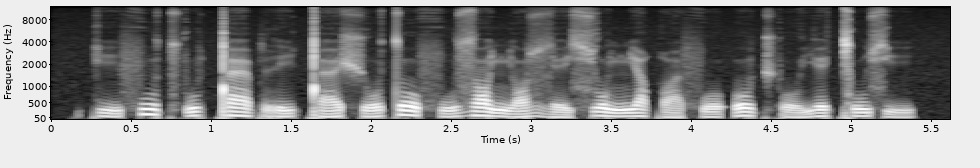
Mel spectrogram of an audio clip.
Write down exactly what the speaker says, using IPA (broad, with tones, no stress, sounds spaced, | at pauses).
k i˨˩˦ f u˥˧ t͡sʼ u˦˥ ǃ æ˥˧ p r i˨˥ ǃ æ˨˥ ʃ o˨˥ t o˥˧ f u˨˥ z ɒ˥˧ ɲ ɒ˨˥ ɮ e˨ ɕ o˥˧ ɲ e˥˧ qʷ æ˨ f o˨ ʔ o˥˧ t͡ʃʼ o˨˩˦ j e˥˧ ǀ u˦˥ ɕ i˨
